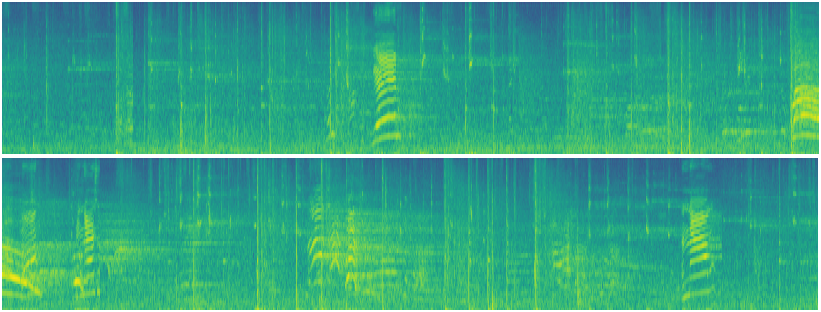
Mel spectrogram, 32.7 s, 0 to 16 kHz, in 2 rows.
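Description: Badminton play on an indoor court: sharp racket strikes on the shuttlecock and short squeaks and shouts, with the loudest burst about 16 seconds in, over steady hall chatter.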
